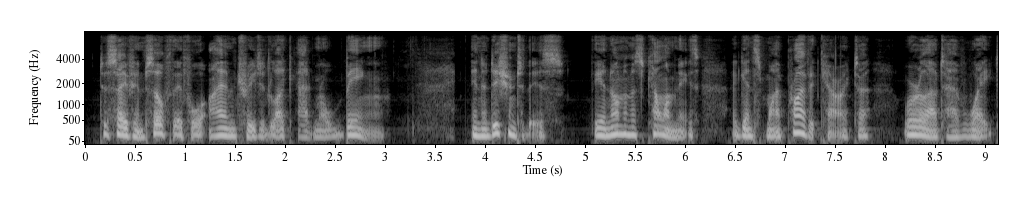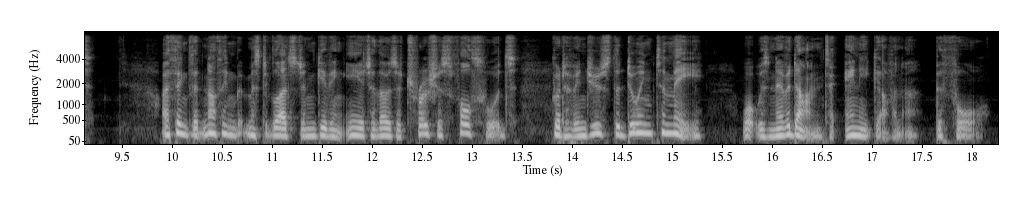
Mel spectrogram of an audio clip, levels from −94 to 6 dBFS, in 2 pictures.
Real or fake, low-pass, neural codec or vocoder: real; 7.2 kHz; none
